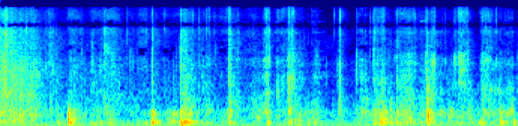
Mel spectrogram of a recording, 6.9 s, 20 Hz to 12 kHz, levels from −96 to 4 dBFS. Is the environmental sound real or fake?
fake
